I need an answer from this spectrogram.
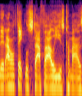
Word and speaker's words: Mustafa Ali: Mustafa Ali. Mustafa. That's right. Actually how you pronounce it. Story. Mustafa Ali was supposed to be in the main event at much WrestleMania.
